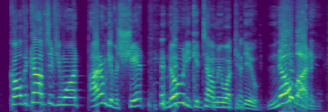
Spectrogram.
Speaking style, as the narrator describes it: Richard yelled out

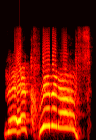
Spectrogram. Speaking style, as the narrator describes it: yelled Fish Guy

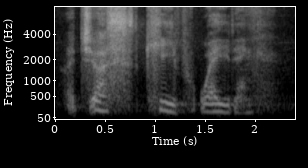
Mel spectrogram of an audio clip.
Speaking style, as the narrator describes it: He grows teary-eyed and says quietly

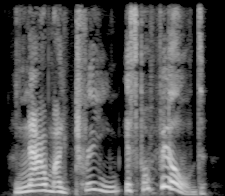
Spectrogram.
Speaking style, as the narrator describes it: the young prince exclaimed

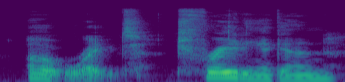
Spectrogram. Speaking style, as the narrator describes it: she sighed

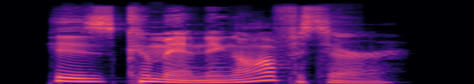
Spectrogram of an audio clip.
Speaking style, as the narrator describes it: Bump says brightly

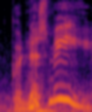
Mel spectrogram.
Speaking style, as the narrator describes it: cried

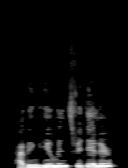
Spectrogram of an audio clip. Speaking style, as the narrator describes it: someone in the crowd called out

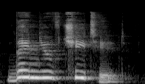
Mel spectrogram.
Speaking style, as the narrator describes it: cried the princess

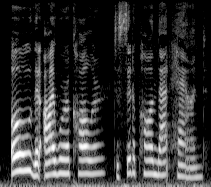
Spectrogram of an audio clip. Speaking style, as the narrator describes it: sighed John

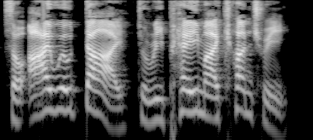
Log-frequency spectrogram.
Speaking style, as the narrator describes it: Zhuge Zhan shouted

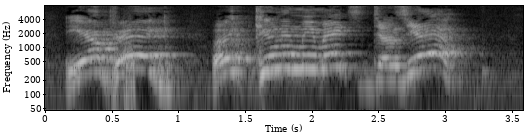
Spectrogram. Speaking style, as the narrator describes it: a shout

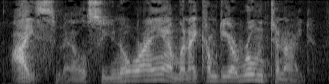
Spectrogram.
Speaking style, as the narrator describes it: One of the soldiers shouts up to her window

